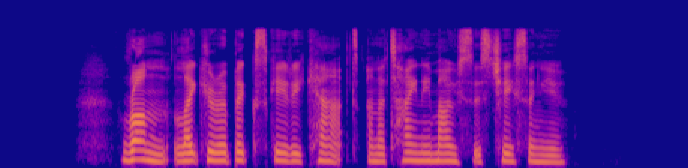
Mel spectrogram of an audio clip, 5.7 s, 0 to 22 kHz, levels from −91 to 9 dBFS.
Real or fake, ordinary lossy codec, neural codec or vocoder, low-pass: real; none; none; none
